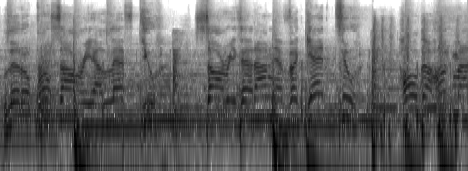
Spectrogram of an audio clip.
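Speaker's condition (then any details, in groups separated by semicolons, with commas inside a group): No condition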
